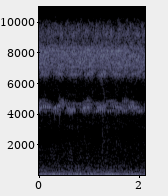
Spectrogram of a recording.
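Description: Steady, high-pitched insect chorus, an unbroken shrill trill at two high pitches, like crickets in a late-summer yard.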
